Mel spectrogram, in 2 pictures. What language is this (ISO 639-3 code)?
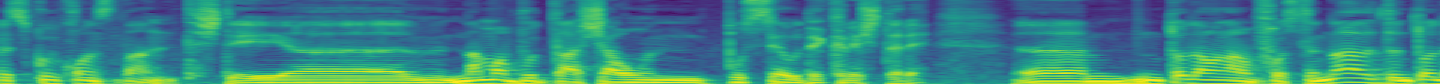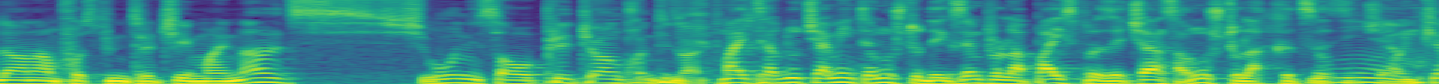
ron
